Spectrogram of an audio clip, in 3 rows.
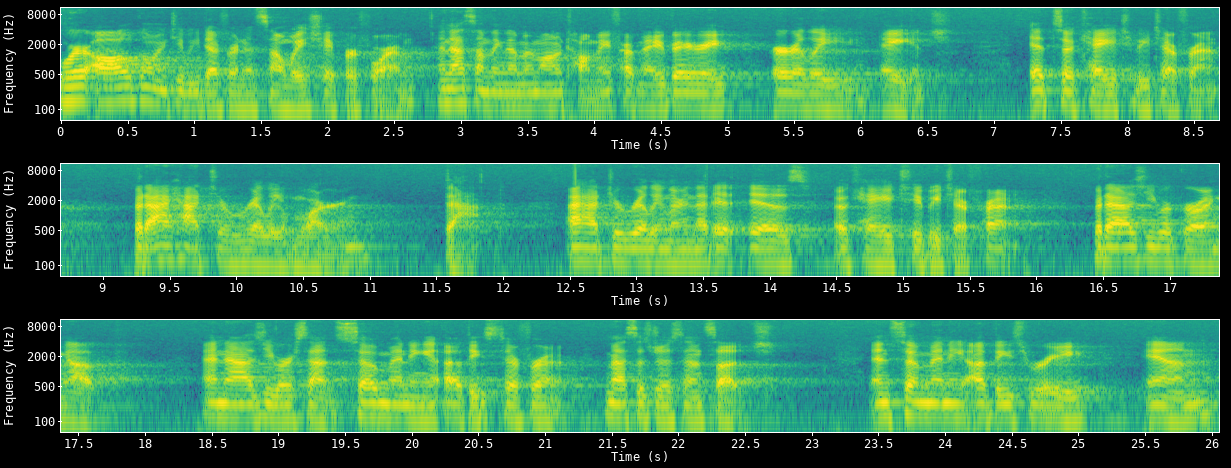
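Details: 26-year-old man with childhood apraxia of speech, nonspeaking until age 5 and diagnosed at age 5, treated with speech therapy five times a week; he says it may take him more time to say what he wants; childhood apraxia of speech.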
